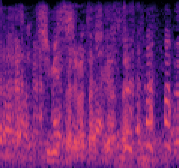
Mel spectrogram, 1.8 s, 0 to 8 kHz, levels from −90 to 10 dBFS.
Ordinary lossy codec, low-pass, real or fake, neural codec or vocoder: Opus, 24 kbps; 7.2 kHz; real; none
